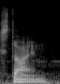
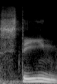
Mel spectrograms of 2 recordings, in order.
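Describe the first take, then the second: First: The word is said with a German pronunciation. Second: The word is said with an American pronunciation. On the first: "Germans pronounce their I as and ei sounds" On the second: "I think Americans would pronounce that Steen"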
